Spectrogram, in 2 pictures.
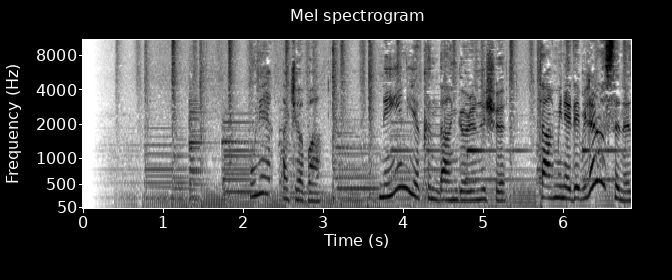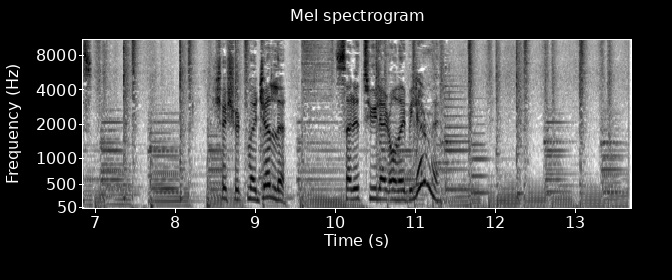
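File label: turkish female voice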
